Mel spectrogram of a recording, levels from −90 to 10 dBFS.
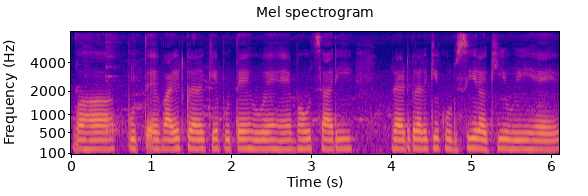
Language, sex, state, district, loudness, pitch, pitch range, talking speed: Hindi, female, Bihar, Sitamarhi, -22 LUFS, 175 Hz, 170-175 Hz, 165 wpm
